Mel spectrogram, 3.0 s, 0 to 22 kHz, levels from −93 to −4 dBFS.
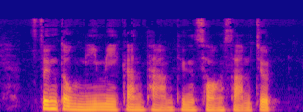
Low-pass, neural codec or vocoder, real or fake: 10.8 kHz; none; real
